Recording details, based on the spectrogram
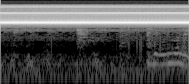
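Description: Crickets chirp in a continuous, steady high-pitched trill, loud and unbroken throughout, with a brief faint murmur near the end.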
